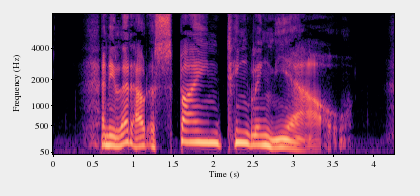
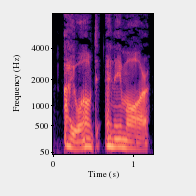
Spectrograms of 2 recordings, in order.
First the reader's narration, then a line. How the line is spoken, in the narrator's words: rasped the head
